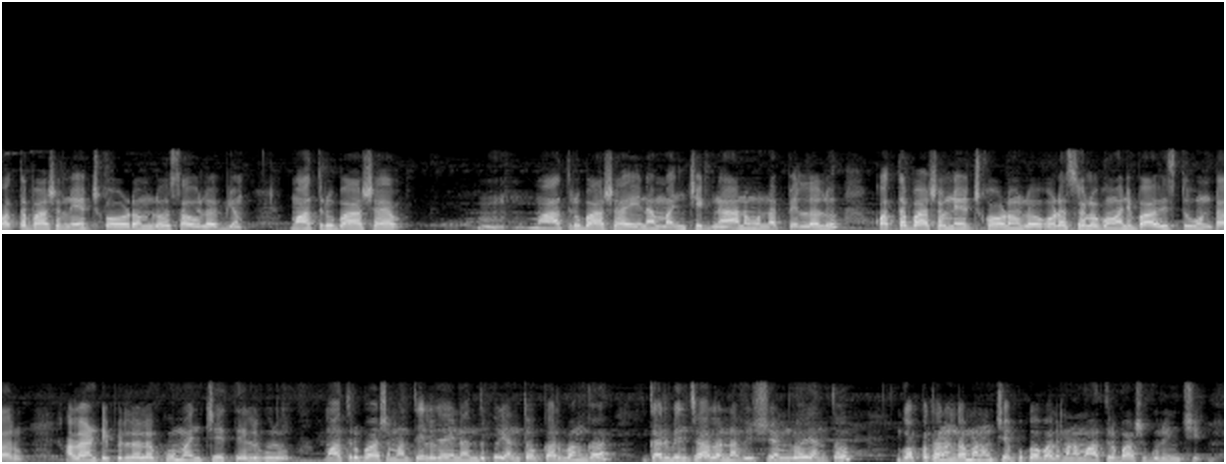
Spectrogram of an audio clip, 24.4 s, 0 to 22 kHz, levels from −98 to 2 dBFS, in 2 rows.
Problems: background sounds at intervals, background conversations at intervals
